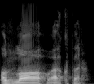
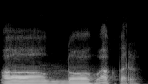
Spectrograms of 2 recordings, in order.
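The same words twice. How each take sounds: First: The opening vowel is short, with no question. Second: The opening vowel is lengthened like a question. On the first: It states that God is great. The speaker calls it right. "Harusnya Allahu Akbar" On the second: It asks whether God is great. The speaker calls it wrong. "tidak boleh Allahu Akbar karena hamzahnya jadi istifham"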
